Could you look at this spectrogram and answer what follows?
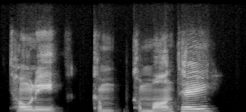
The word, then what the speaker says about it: Camonte: Tony Camonte. Am I saying that right? – Yeah, I think so.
